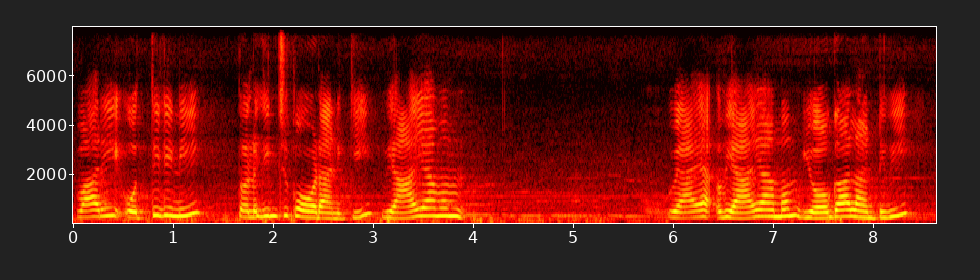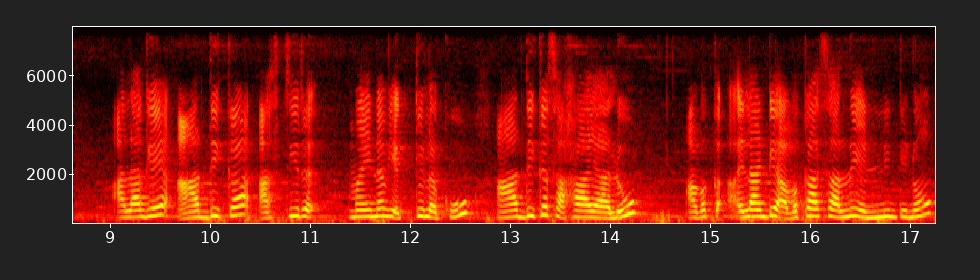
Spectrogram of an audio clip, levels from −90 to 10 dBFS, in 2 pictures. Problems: none marked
